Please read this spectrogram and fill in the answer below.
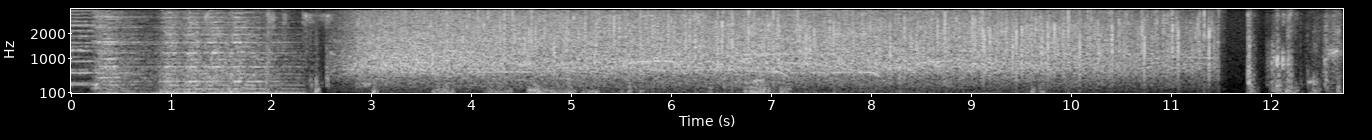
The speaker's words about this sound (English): And the crowd went narcoleptic. They do that. They just jump out. They applaud and go back to sleep. I think it's part. We have a room for Narcoleptics Anonymous in there, and they come in. They applaud. Go back to bed.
